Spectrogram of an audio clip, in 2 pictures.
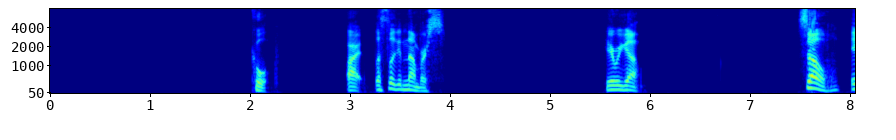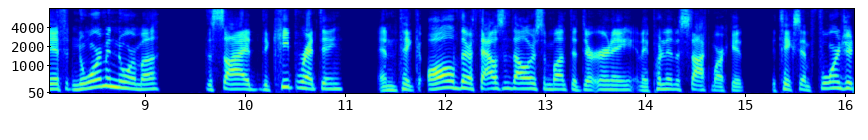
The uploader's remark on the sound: This was a live class recorded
